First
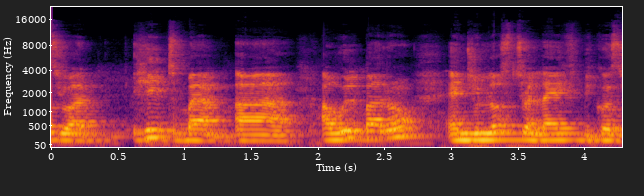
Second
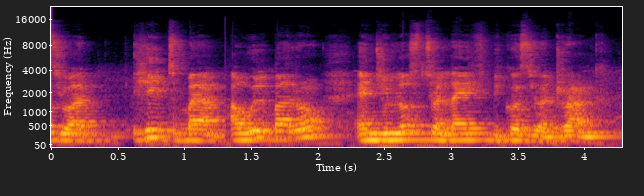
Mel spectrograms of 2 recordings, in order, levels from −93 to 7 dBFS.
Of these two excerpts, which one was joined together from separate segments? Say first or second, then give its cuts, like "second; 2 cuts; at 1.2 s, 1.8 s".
second; 1 cut; at 1.3 s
